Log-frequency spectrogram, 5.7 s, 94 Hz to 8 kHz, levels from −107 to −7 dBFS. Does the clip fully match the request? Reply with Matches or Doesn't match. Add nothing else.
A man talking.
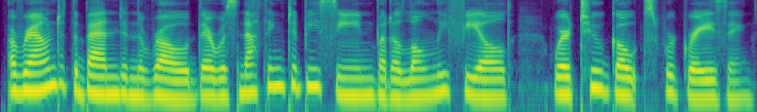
Doesn't match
